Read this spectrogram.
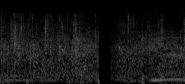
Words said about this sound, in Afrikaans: Geef hulle lekker hande klap toe man. Ek dink hulle het goed gedoen.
